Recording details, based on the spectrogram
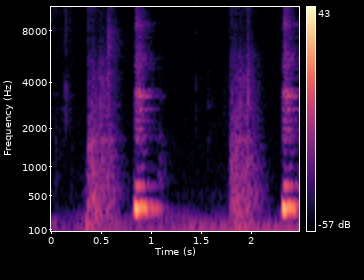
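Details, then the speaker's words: Porsche alarm beeper on lock: two cycles, each a soft clunk then a thin, short, feeble chirp; weak beeper, to be replaced with a new unit on the factory plug. "But now onto something else, fixing something that's really, really annoying on Porsches. This is super annoying, dimpy, and weak."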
